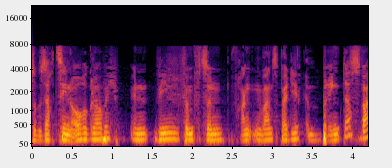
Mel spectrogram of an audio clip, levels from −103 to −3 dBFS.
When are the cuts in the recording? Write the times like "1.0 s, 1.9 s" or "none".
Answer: none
